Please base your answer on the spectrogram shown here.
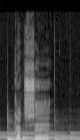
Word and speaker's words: がくせい: yourself not even knowing why you don't need to pronounce that U, but gakuse becomes gakuse.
